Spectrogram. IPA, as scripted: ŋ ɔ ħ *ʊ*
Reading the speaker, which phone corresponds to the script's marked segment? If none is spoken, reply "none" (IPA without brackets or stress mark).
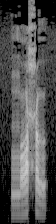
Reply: ʊ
